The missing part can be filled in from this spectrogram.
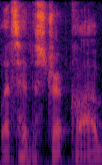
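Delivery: ordinary delivery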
